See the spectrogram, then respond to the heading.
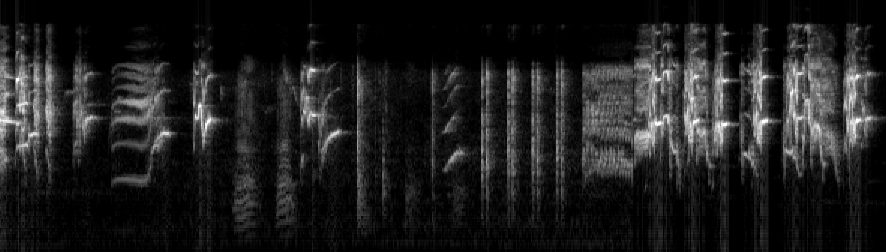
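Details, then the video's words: Female Javan myna calling a male: scattered squeaky whistles and clicking notes, growing into a loud, fast run of harsh high chattering calls near the end. "suara burung jalak kebo betina manggil jantan"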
